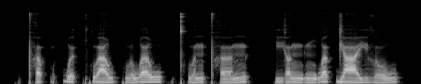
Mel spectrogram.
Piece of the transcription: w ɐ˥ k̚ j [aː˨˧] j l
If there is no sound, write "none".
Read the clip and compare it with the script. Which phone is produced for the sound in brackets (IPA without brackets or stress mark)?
aː˨˧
